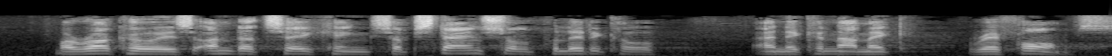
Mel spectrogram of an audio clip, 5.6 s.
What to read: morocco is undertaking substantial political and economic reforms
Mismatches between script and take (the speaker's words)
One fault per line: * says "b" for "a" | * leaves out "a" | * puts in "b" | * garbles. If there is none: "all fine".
all fine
